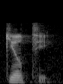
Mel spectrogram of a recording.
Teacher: How many syllables are in guilty? 2. Stress on the first.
